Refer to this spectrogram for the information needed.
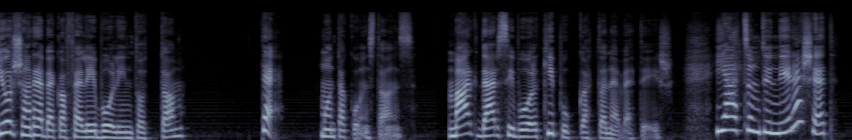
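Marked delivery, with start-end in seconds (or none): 7.2-8.3 light, trilled, lilting voice, pitched up. Rebecca changes tactics and tries to take Constance's hand, trilling. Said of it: "Trillázta a taktikát változtatva Rebecca".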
